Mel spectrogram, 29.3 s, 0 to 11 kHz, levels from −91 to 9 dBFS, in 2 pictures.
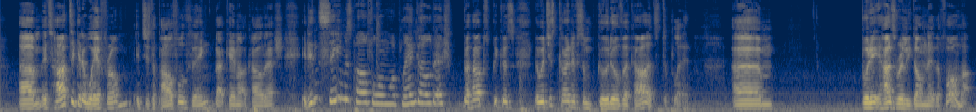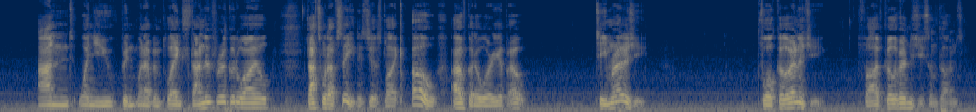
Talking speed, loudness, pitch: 170 wpm, -29 LUFS, 115 Hz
